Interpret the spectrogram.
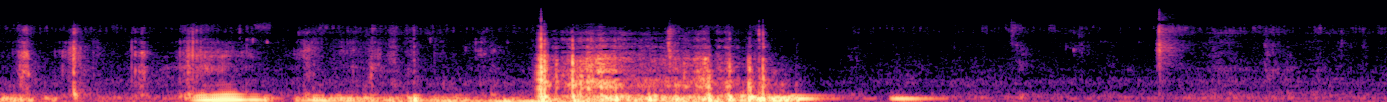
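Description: Close-up chewing of a mouthful of grilled pork belly, dense and wet with many small clicks, for about three seconds. A short hummed "mm" comes about a second in and another near four and a half seconds. After about five seconds it is nearly quiet, with a few faint clicks.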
